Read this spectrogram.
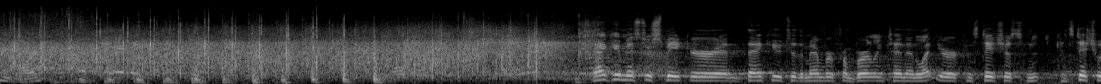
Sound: applause

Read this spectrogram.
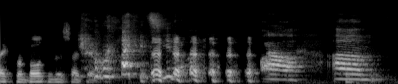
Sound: laughter

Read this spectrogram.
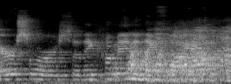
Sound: audience chuckles

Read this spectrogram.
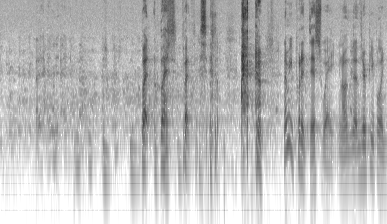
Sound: chuckle

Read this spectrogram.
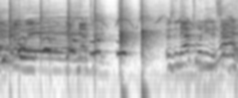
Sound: clapping

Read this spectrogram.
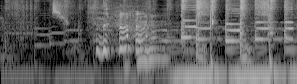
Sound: chuckling; upbeat music

